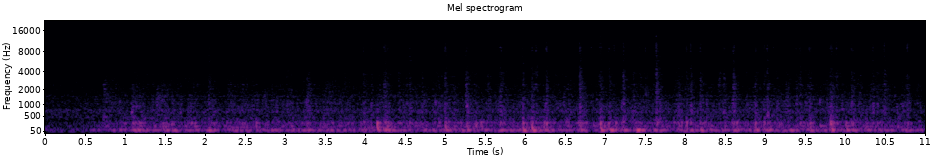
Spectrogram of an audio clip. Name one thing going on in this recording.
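Wet laundry tumbles and sloshes inside a washing machine.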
